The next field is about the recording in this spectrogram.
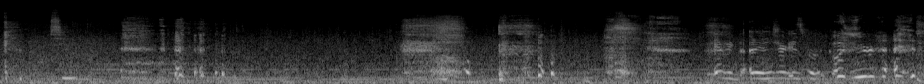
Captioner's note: laughs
